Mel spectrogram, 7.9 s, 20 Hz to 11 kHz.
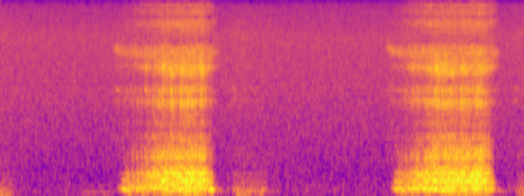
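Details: Two long, low rattling snores on inspiration, about four seconds apart, roughly 15 breaths a minute.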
